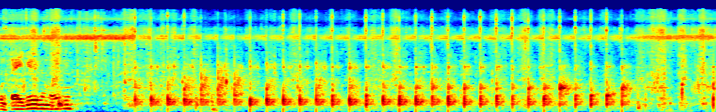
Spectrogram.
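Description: Bare hands kneading and squeezing raw meat with marinade in an aluminium pot: a quick, regular run of short wet squelches and slaps, several a second.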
